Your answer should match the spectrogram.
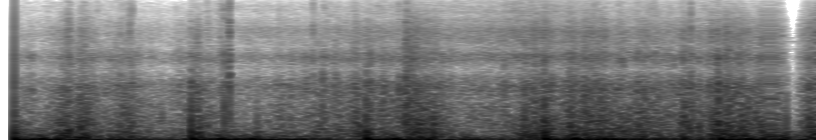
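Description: Cyclone-force wind buffeting the microphone in strong gusts, a loud, surging low rumble. The sound breaks off briefly just before the end.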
